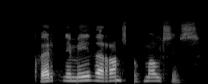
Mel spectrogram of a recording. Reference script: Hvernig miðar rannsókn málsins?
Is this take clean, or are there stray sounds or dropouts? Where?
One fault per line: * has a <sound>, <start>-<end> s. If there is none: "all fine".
* has a dropout, 1.3-1.3 s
